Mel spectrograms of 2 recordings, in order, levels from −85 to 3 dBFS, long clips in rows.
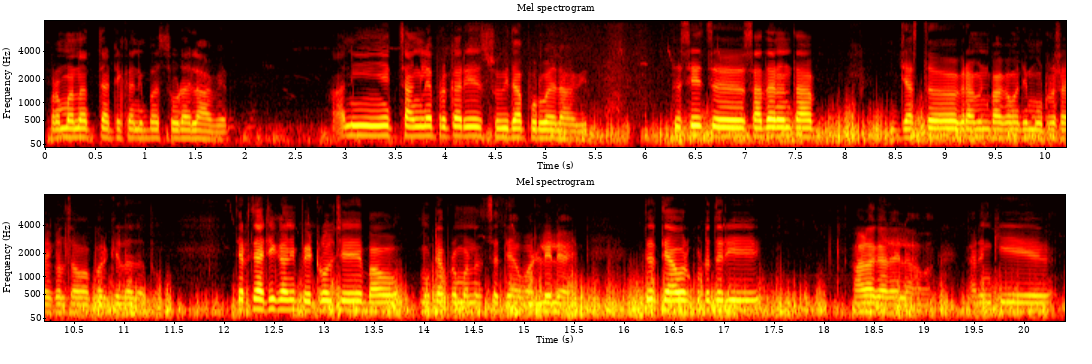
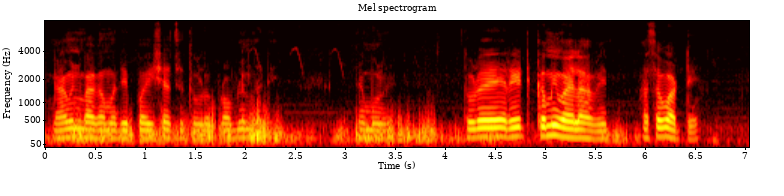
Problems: none marked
